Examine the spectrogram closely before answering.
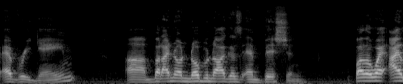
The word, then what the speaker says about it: Nobunaga: I'm not sure if that's going to be for every game, but I know Nobunaga's ambition. By the way, I love how Nintendo Prime said Nobunaga. I think he said Nobunga.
